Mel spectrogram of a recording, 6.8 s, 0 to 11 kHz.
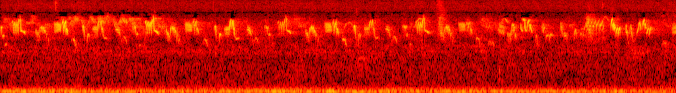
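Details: Breeding-season male Eurasian skylark, which sings while hovering, recorded in a local park on 20 May 2026; a restless, continuous stream of rapid high chirps and trills runs throughout, with heavy low-pitched wind noise underneath.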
